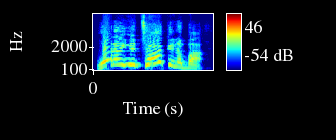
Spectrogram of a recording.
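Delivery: incredulous. Real, not acted. Incredulous rant at critic.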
